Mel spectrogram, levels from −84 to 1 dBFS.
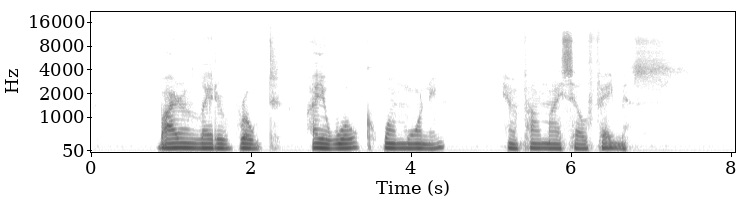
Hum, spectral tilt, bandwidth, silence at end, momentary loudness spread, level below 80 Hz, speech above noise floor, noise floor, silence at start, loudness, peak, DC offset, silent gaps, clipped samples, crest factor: none; -8 dB/octave; 11.5 kHz; 1.1 s; 15 LU; -70 dBFS; 46 dB; -81 dBFS; 0.85 s; -35 LUFS; -20 dBFS; under 0.1%; none; under 0.1%; 16 dB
